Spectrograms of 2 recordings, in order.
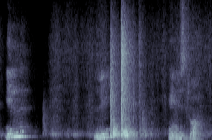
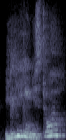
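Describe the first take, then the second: First: The voice falls at the end. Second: The voice rises at the end. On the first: It states a fact. "la phrase déclarative" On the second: It asks a question. "tout en changeant l'intonation"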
